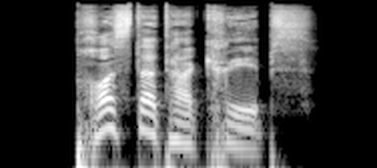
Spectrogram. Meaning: prostate cancer
- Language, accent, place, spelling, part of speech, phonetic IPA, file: German, Germany, Berlin, Prostatakrebs, noun, [ˈpʁɔstataˌkʁeːps], De-Prostatakrebs.ogg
